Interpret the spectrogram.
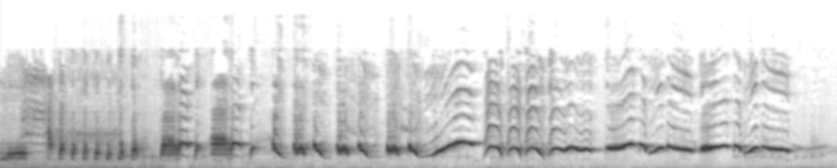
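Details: Chinese hwamei song beginning with a fast series of repeated clipped notes, then moving into loud, clear whistled phrases with deep swooping slurs and ringing bell-like repeated notes, ending in a sustained whistle.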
